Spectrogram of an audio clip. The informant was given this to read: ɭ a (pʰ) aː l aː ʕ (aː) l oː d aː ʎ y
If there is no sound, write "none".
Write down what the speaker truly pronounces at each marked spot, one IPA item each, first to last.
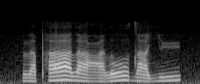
pʰ, a

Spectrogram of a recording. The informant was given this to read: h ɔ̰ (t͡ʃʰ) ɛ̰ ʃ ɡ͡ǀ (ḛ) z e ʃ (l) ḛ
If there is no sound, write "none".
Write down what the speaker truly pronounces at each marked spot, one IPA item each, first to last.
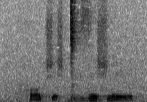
t͡ʃ, e̤, l

